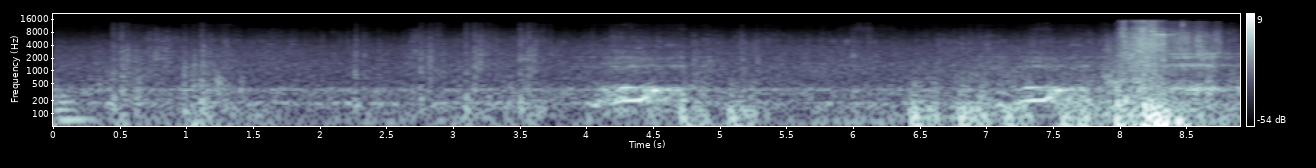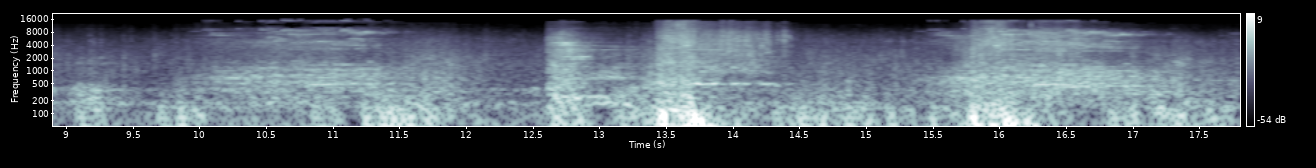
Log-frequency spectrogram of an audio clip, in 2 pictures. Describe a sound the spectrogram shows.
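Flames roar and crackle as a fireball bursts.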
